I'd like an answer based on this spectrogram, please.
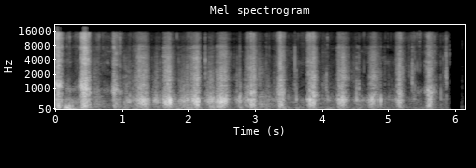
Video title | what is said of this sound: วิธีทำ #ข้าวแต๋นน้ำใบเตย สีเขียวเข้มสวย ข้าวฟูกรอบทุกเม็ด สูตรข้าว 1 กิโลกรัม เมนูข้าวแต๋น | กรอบมากค่ะอร่อยลงตัวสุดๆไปเลยตัวแผ่นข้าวแตนก็จะมีความกรอบแล้วก็ฟูทุกเม็ดเลยค่ะ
